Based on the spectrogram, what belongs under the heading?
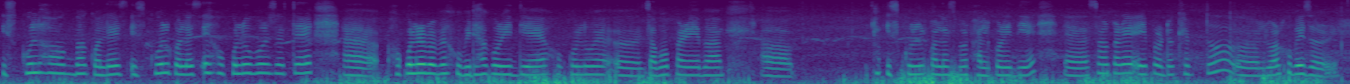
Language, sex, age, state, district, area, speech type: Assamese, female, 18-30, Assam, Kamrup Metropolitan, rural, spontaneous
